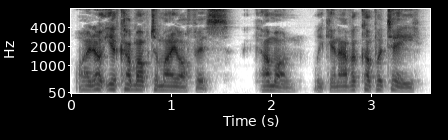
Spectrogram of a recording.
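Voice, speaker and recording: A gruff, battle-hardened old wizard teacher, as a male narrator puts him on, growling his warnings loud and hard. He hammers every point home with a forceful, emphatic bark. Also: on the high side, steady tone, normal speed. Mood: gruff, gentler. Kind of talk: audiobook character voice.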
